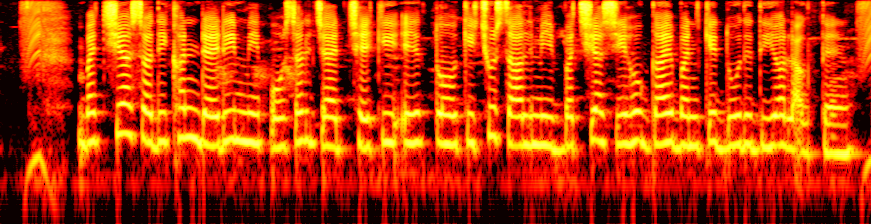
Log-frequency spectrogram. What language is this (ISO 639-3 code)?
mai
